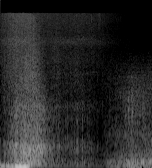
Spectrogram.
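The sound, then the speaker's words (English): A deep, heavy rumble of thunder from an oncoming storm swells up loudly, fades into a low murmur, then builds again toward the end, with no voices present. “Mary awoke to the sound of thunder.”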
